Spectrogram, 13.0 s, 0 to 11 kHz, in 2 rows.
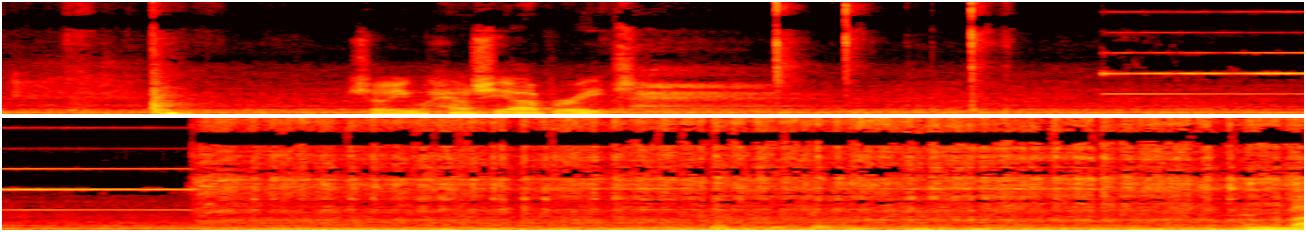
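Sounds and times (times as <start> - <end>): high-pitched motor whine: 6.5 - 13.0
motor turning chain-driven drum: 7.5 - 13.0.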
